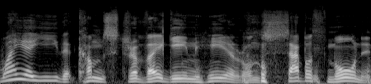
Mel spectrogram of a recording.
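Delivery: put-on Scottish accent. Reading a character's line from a novel aloud: Scottish accent. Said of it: "Buchan tries to phonetically write out the Scottish accent".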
